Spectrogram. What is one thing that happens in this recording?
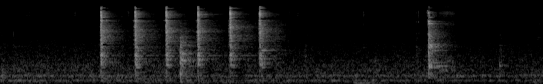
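A hammer strikes metal in quick, sharp blows.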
